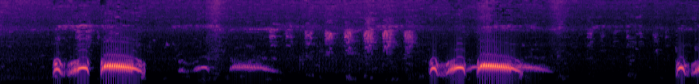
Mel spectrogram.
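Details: Spotted dove, kuk satu style lure call, loud and used to attract wild doves. A stuttering double note runs into a long, falling hoot, repeated after about three seconds. A softer coo and faint high twittering sit in between.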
